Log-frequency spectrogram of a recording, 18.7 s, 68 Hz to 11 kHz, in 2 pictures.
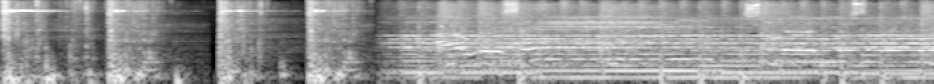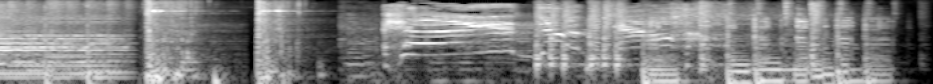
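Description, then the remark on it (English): A loud, dramatic rock-cracking effect: heavy thuds and sharp breaking crashes with a long, sustained rumbling, ringing stretch in the middle, then a scatter of smaller cracks and crumbles. No one speaks. “Once again, that was the sound of rock cracking, and maybe it's an echo of what's going to happen 1 year from this week.”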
